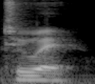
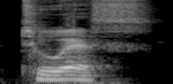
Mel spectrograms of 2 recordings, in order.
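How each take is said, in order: First: The final S is silent. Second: The final S is pronounced. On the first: The speaker calls it right. "where I just really pronounced the E" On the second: The speaker calls it wrong. "I didn't say tu es"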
